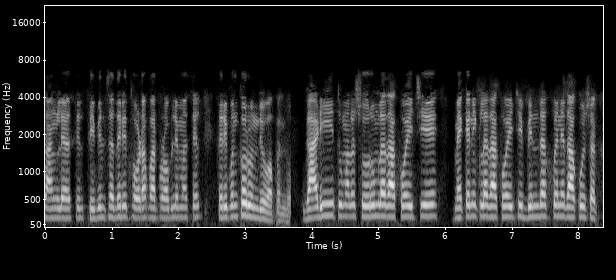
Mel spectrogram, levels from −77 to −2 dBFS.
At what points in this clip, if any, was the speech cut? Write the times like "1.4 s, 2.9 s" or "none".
3.7 s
